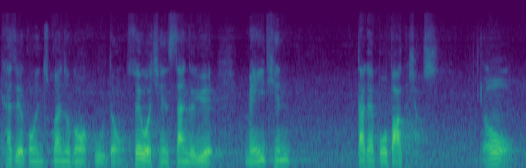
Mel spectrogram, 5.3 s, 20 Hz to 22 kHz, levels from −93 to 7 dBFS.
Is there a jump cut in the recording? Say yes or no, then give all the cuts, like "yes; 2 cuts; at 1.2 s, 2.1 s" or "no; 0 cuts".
no; 0 cuts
